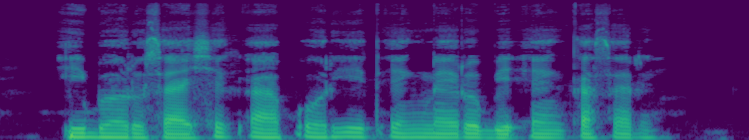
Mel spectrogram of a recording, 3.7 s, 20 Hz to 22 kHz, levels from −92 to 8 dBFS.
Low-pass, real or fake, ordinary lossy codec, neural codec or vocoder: 19.8 kHz; real; none; none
